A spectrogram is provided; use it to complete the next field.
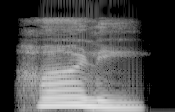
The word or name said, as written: ಹಳಿ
